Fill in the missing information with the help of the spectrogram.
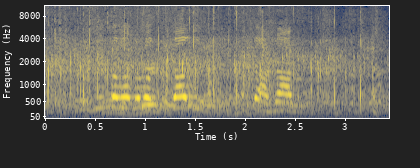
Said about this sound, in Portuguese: uma salva de palmas pro compositor.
